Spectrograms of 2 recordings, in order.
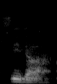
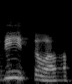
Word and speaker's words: Vitola: I pronounce it correctly, Vitola, Vitola. – No, very good, very good. – Vitola, good. – It's actually in Latin we say Vitola, but Vitola. – International Vito is okay.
